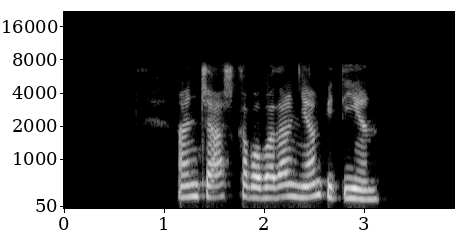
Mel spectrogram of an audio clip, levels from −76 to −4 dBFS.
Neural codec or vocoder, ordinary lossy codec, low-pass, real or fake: none; Opus, 24 kbps; 7.2 kHz; real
